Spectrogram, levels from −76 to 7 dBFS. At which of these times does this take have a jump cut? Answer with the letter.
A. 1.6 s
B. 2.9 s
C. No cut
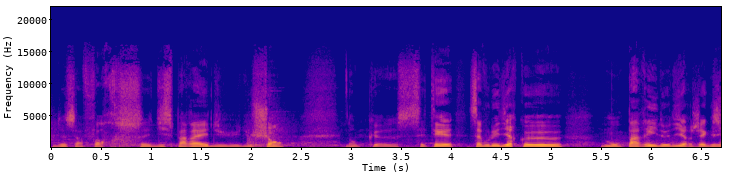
B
